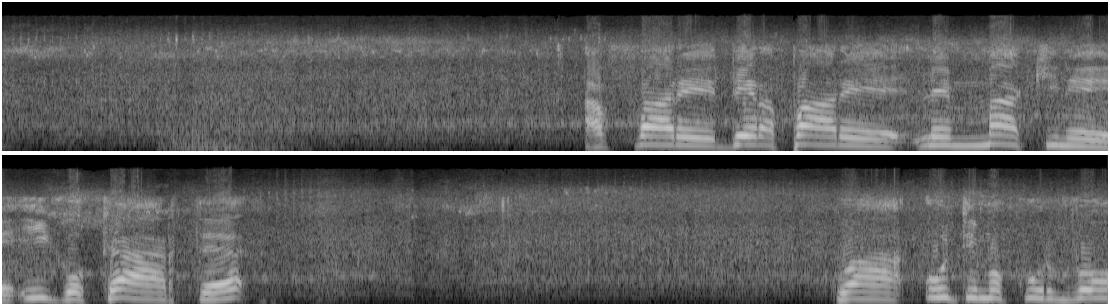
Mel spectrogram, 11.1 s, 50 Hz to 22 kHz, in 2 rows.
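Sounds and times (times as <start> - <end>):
go-kart engine drone: 0.0 - 11.0.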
